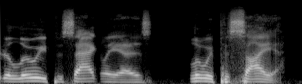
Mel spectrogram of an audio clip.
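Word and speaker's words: Passaglia: pronunciation of your name he keeps calling you louis pasaya not possaglia like all the rest of us and and he's realized that i wasn't recording the conversation at all and ha and he says well you know halsey's right but i never want to tell him that and my mom would be very proud that he calls that g is silent like in lasagna he said but once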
